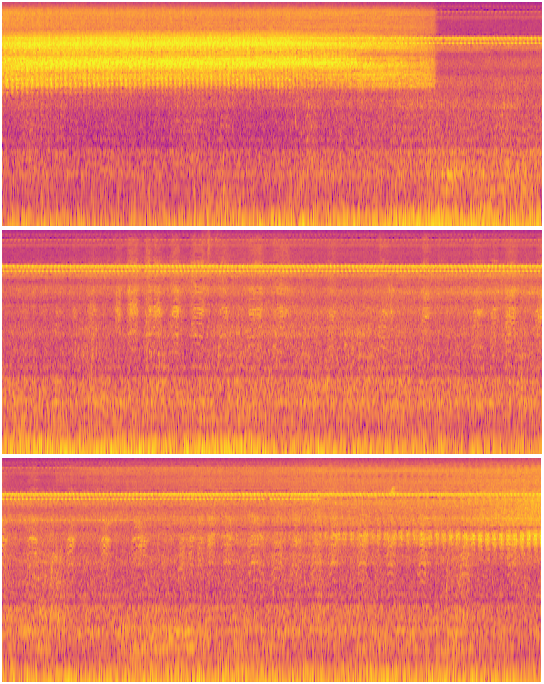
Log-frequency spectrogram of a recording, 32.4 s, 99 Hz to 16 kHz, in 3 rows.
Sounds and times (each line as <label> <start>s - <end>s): bugs 0.0s - 32.3s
